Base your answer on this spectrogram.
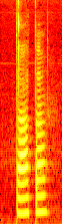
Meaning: dad
- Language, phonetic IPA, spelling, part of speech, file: Czech, [ˈtaːta], táta, noun, Cs-táta.ogg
